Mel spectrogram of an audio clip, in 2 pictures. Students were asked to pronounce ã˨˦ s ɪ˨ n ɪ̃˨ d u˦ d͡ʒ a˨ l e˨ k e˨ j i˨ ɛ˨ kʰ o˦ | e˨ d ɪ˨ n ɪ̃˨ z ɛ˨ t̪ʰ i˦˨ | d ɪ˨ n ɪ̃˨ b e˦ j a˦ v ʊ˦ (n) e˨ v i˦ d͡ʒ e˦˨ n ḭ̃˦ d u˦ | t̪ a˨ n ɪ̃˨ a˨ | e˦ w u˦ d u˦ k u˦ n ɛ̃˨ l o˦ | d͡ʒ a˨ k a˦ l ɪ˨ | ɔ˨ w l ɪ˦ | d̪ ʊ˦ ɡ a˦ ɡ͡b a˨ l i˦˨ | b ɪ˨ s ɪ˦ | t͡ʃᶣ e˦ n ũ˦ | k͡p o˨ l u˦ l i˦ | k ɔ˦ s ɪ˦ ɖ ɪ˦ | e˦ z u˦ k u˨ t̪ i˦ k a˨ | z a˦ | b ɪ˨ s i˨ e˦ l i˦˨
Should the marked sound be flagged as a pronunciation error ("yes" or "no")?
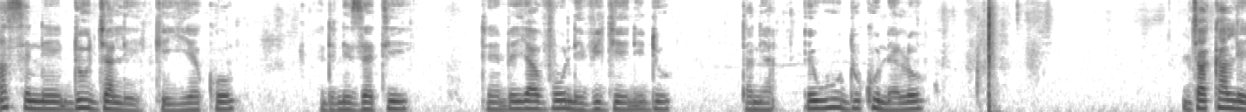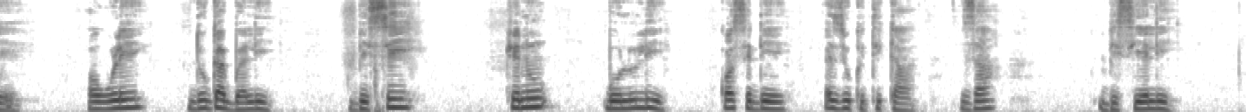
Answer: no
